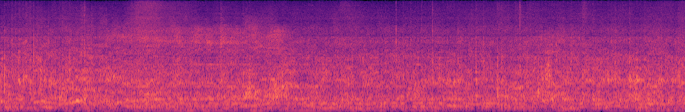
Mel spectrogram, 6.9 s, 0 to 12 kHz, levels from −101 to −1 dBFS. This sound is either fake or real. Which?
fake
